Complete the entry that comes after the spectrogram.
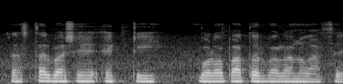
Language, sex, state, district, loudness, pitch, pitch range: Bengali, male, Assam, Hailakandi, -17 LUFS, 135 Hz, 135-140 Hz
